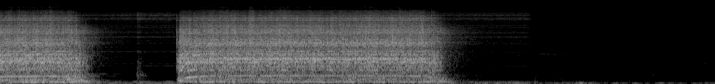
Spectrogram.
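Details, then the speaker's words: Long-submerged engine in a former Navy patrol boat, spark plugs removed, cranked on the starter: two bursts of fast, even starter whir with no compression beat as oily water blows out of the cylinder; water in the cylinder expelled while cranking. "Shot that oily water out of that cylinder. Out of this one."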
